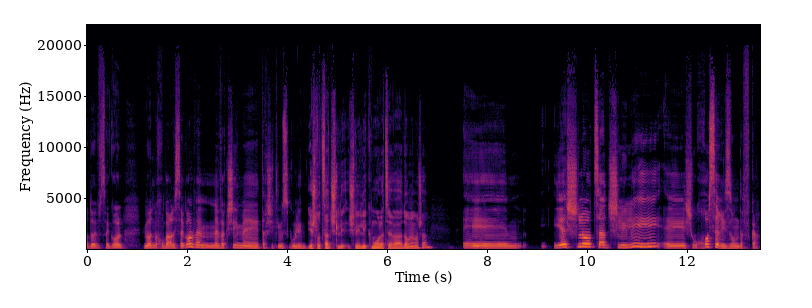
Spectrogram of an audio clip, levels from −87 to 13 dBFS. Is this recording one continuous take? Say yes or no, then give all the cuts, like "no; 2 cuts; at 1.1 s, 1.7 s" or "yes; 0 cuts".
yes; 0 cuts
